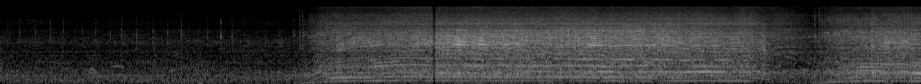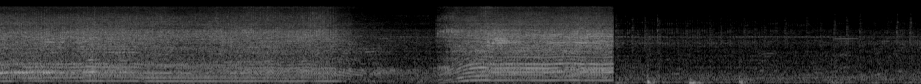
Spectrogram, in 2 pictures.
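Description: Two-stroke chainsaw run up to full speed three times, each burst holding steady: two long runs of about four and a half seconds each, then a shorter one near the end. These are firefighters cutting into the roof of a burning house to ventilate it.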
